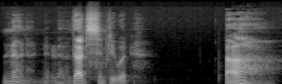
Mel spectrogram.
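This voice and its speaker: An actor playing a pompous, grandiose older stage actor who declaims theatrically in a comedy radio sketch. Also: male voice, low voice, expressive, takes it slowly, gravelly, fairly bright tone, slightly rough, no echo, studio quality, full character voice. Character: pompous old theatrical ham actor man.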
